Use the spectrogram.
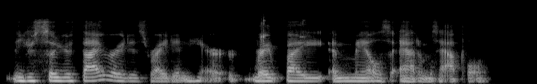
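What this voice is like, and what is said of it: Unusually deep voice. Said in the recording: “You probably can hear my voice. I've got a deep voice. I've got a nodule.”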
